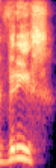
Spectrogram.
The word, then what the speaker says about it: Bris: El Brit Mila, se dice Brit Mila, o el Bris, si lo pronuncian en Yiddish, que es el idioma judío alemán.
